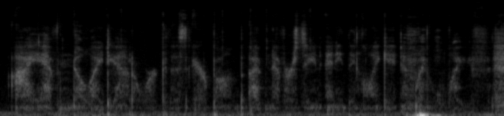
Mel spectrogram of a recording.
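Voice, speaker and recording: A woman is whispering. Noticeable background noise comes through. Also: moderate pace, big swings in loudness. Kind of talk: whispered story time, casual chatty talk to camera. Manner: whispered, chatty.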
